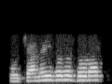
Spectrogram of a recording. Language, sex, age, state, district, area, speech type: Gujarati, male, 45-60, Gujarat, Ahmedabad, urban, conversation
